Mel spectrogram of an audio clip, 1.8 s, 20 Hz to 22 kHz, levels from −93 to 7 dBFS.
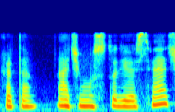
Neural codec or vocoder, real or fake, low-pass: none; real; 7.2 kHz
